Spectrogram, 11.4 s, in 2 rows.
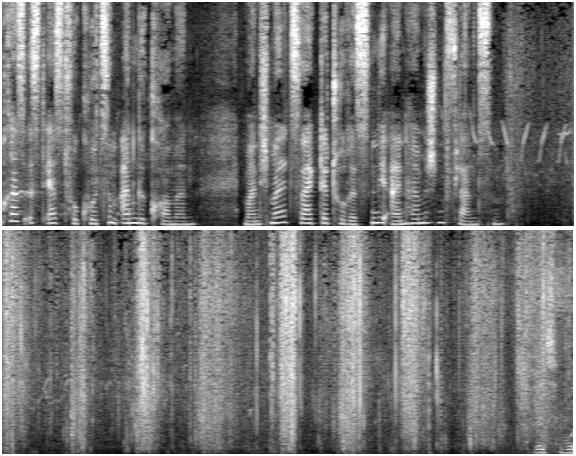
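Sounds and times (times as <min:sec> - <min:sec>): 
speech: 0:00.0 - 0:05.8, 0:11.0 - 0:11.4
footsteps crunching along a forest trail in Coco Hill Forest Barbados: 0:04.9 - 0:11.4.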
